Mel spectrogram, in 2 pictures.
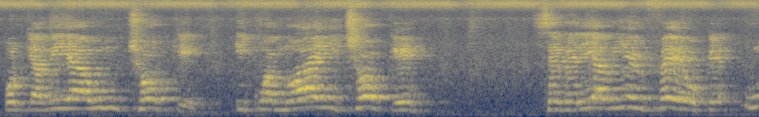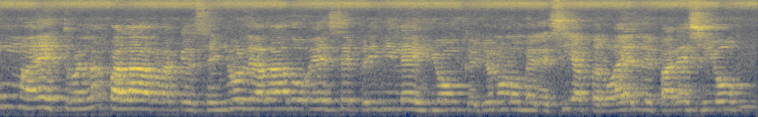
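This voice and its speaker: High-voiced male preacher in echoing church. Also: fairly even intonation, moderate pace, a bit bright. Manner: fervent preaching, often addresses listeners as brother. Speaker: evangelist preacher. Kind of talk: sermon. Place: church service. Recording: echoey hall, distant mic, faint noise.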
